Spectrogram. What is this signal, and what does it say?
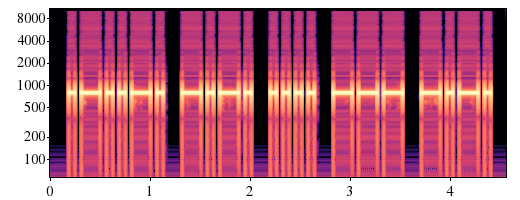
Morse code, heard as a keyed tone, about 19 wpm, 800 Hz. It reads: "CHOC
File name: morse mp3 / FRANCAIS TEXTE CLAIR 1 VITESSE 18 MOTS MINUTES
